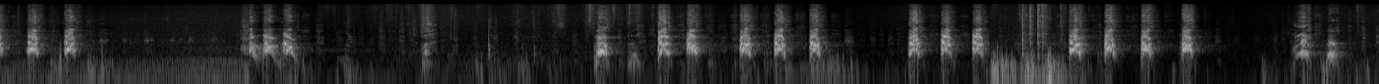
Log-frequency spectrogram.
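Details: Golden Retriever barking at a skateboard: sharp broadband barks in quick bursts of two to four, about two per second, with short pauses between volleys and a low rumbling noise in the background.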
